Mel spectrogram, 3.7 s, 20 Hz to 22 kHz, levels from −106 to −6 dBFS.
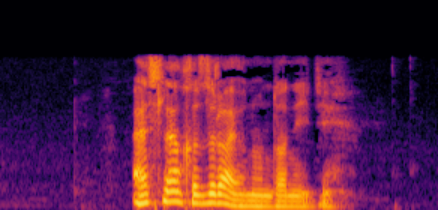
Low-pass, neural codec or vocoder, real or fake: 7.2 kHz; none; real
